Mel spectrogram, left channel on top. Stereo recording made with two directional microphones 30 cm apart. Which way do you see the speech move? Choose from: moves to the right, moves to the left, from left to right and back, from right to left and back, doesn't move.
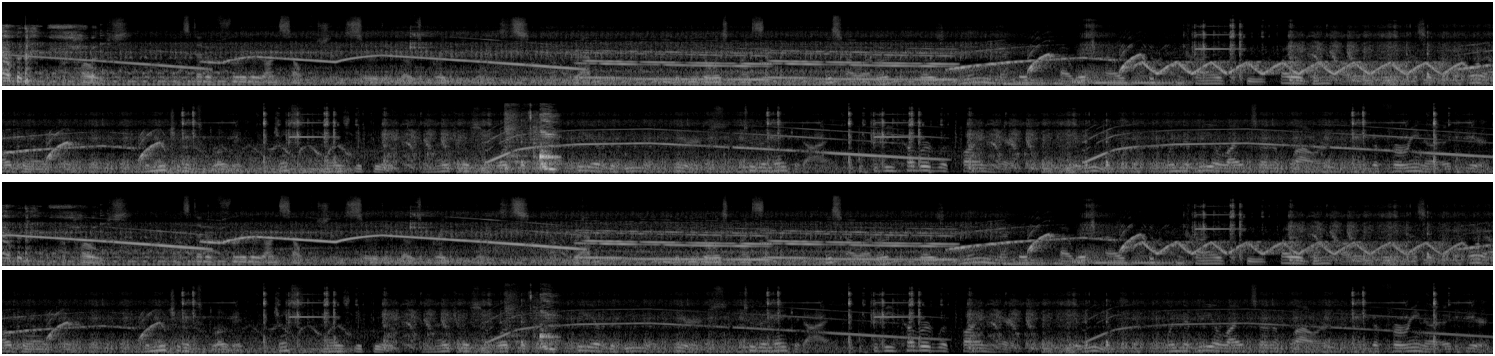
doesn't move.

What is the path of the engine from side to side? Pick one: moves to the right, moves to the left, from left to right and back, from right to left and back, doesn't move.
doesn't move.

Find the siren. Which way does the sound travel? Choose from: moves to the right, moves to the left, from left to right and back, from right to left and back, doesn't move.
moves to the left.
